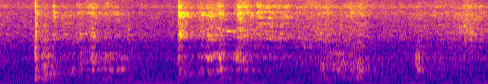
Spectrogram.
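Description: Prawns fry in a pan of oil with a soft, even sizzle, cut through by several quick scraping stirs of a utensil against the metal.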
